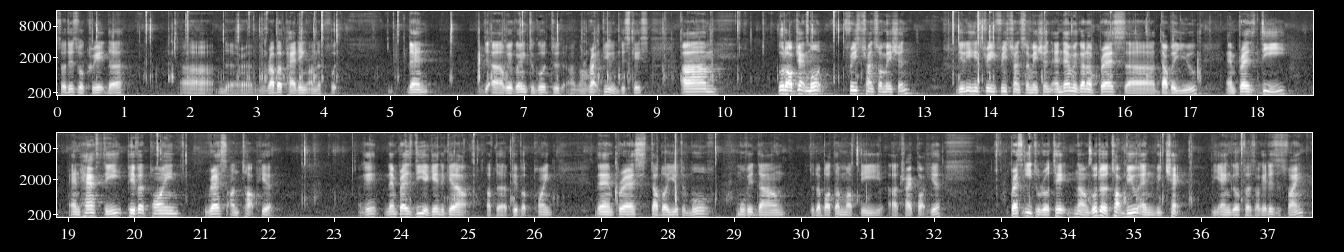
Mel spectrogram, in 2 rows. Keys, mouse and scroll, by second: 1.7 scroll down 1, 2.0 alt+click, 2.9 alt+middle click, 3.2 alt+middle click, 3.5 scroll down 1, 3.7 alt+middle click, 4.0 alt+click, 5.2 click, 6.5 scroll down 1, 7.0 click, 7.9 scroll down 1, 8.5 alt+scroll down 1, 8.6-9.3 scroll up 1, 9.3 scroll up 1, 10.2 right click, 11.3 click, 14.6 scroll down 1, 14.9 alt+middle click, 15.5 scroll down 1, 15.9-17.1 alt+middle drag, 16.8 w, 18.0 d, 20.3-23.1 drag, 24.1 d, 24.7 scroll down 1, 25.1 alt+middle click, 27.9 w, 28.7-31.1 drag, 32.2 e, 33.5 click, 34.9 scroll down 1, 35.5 alt+middle click, 36.6-37.6 drag.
